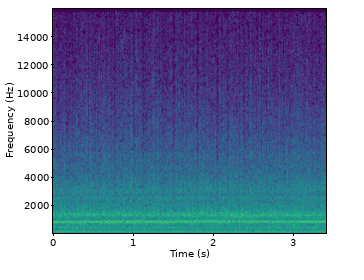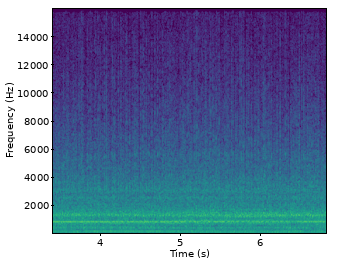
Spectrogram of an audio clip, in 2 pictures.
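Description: Honda Interceptor 700's V4 engine running at a steady cruising speed under way, with a constant whine over wind and road noise.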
